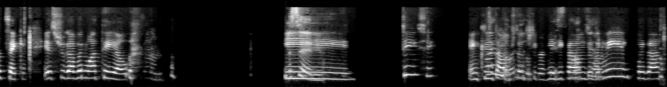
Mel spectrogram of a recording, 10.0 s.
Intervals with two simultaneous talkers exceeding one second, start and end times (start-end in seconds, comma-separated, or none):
7.3-9.1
